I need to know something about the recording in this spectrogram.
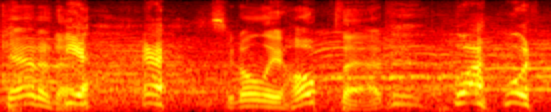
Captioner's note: laugh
